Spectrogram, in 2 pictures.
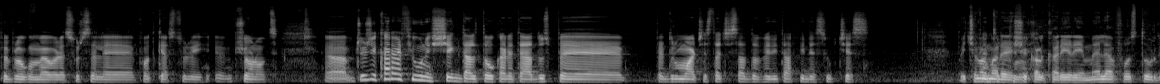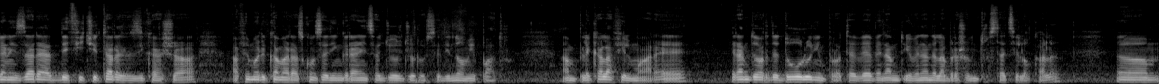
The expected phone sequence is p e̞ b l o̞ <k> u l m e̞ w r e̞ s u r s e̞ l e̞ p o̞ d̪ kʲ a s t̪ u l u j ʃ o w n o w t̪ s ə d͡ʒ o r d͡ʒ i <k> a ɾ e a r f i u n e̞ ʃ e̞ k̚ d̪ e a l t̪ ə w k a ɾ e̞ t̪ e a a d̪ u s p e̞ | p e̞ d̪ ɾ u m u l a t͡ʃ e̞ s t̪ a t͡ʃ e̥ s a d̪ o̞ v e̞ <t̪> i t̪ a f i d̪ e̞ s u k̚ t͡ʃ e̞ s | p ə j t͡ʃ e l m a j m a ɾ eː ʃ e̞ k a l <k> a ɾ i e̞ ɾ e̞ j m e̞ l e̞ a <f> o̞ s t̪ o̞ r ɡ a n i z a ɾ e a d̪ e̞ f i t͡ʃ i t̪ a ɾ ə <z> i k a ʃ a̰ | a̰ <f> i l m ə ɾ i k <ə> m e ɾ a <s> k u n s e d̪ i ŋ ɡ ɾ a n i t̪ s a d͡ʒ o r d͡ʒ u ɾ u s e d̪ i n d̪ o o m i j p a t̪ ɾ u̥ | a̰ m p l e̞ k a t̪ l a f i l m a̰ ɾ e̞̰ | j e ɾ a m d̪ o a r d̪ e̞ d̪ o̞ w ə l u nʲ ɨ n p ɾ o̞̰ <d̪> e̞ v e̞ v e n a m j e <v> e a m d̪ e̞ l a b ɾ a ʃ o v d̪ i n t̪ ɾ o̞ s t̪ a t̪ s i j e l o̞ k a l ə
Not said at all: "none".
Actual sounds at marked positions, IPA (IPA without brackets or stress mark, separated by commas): ɡ, k, d̪, k, f, z, f, a, s, t̪, v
